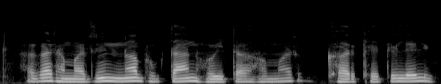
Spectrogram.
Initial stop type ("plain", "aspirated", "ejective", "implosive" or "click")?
plain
